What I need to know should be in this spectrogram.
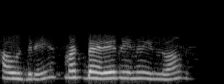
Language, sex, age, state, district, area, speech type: Kannada, female, 18-30, Karnataka, Belgaum, rural, conversation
